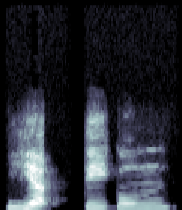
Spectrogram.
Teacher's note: ساکن پر ٹائم نہیں دینا، اظہار شفوی ہو رہا ہے، یاتیکم، حمزہ ساکن کی آواز کو جھٹکے کے ساتھ ادا کرنا ہے · میم ساکن پر ٹائم نہیں دینا، اظہار شفوی ہو رہا ہے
